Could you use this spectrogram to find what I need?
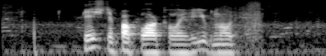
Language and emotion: Russian, neutral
